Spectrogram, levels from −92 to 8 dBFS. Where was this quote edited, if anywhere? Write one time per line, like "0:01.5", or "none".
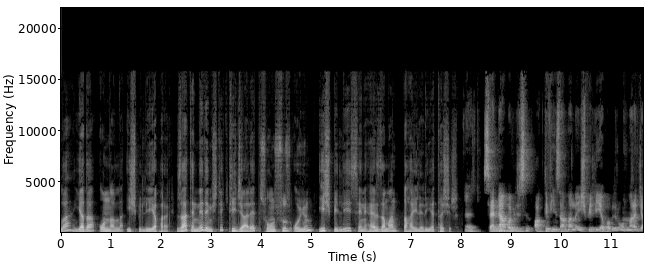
0:08.4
